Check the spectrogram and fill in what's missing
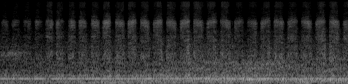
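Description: Wet sanding of a 3D-printed Mandalorian helmet produces rapid, rhythmic back-and-forth scrubbing strokes, close and steady, over a faint constant hum, with no voices.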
